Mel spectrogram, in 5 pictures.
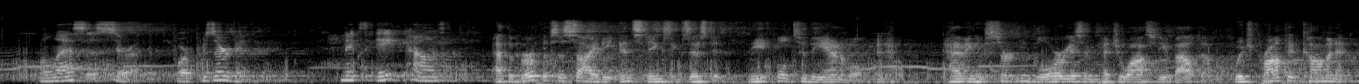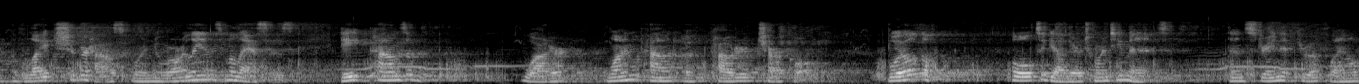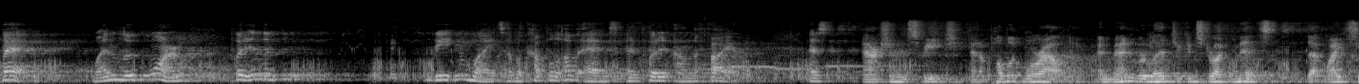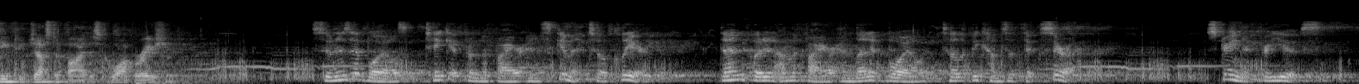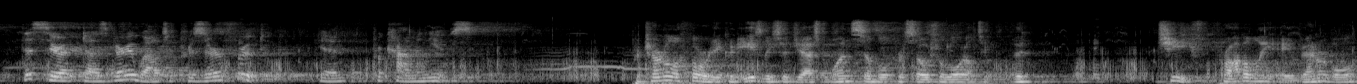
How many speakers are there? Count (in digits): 2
